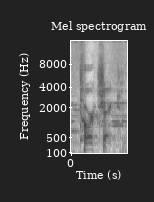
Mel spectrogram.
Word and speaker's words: Torchic: up like crazy right Torchic thank you the one I guess I should learn how to say the name of got my starter guy Torchic Torchic tor tor is a torch Sheik a torturer can I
